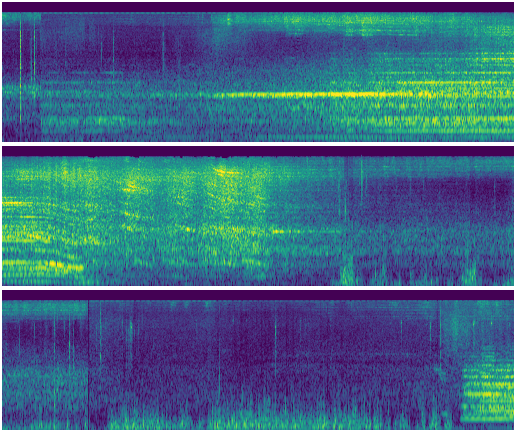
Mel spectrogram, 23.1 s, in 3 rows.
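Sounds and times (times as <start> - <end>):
train coaches rolling by: 0.0 - 23.0
train horn: 0.6 - 13.1, 22.0 - 23.0.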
